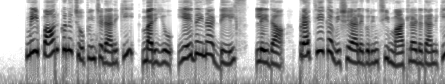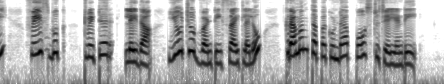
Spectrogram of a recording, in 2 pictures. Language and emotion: Telugu, neutral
